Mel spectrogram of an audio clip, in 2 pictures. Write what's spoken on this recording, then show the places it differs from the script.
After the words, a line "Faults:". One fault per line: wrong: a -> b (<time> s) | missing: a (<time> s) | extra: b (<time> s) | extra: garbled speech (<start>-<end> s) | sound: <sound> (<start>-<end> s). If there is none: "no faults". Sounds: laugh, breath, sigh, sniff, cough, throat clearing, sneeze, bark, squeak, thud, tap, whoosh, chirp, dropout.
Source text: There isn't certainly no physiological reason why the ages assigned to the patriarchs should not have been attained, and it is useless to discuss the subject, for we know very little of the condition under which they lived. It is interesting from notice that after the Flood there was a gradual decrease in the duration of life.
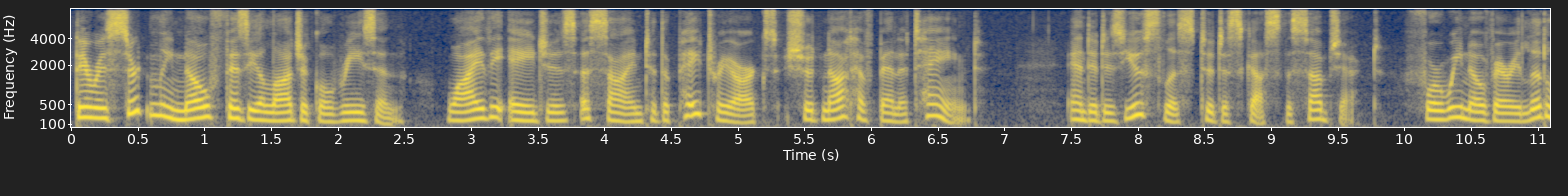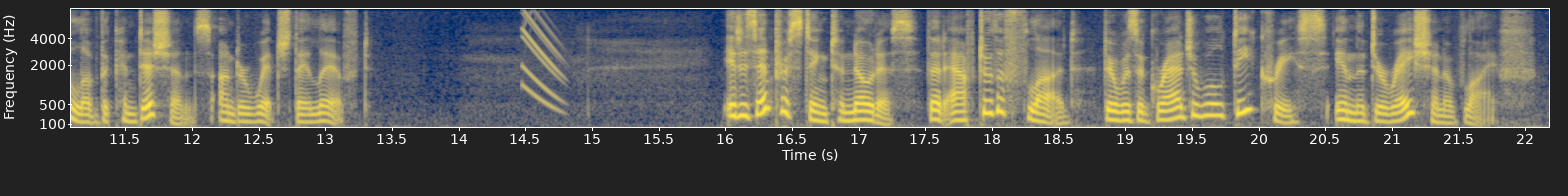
There is certainly no physiological reason why the ages assigned to the patriarchs should not have been attained, and it is useless to discuss the subject, for we know very little of the conditions under which they lived. It is interesting to notice that after the Flood there was a gradual decrease in the duration of life.
Faults:
wrong: isn't -> is (0.2 s)
wrong: condition -> conditions (11.4 s)
sound: chirp (14.5-14.8 s)
wrong: from -> to (16.8 s)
